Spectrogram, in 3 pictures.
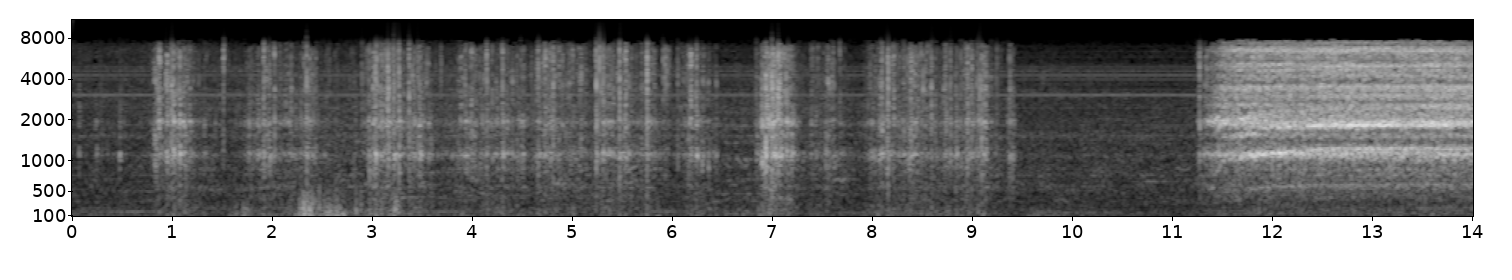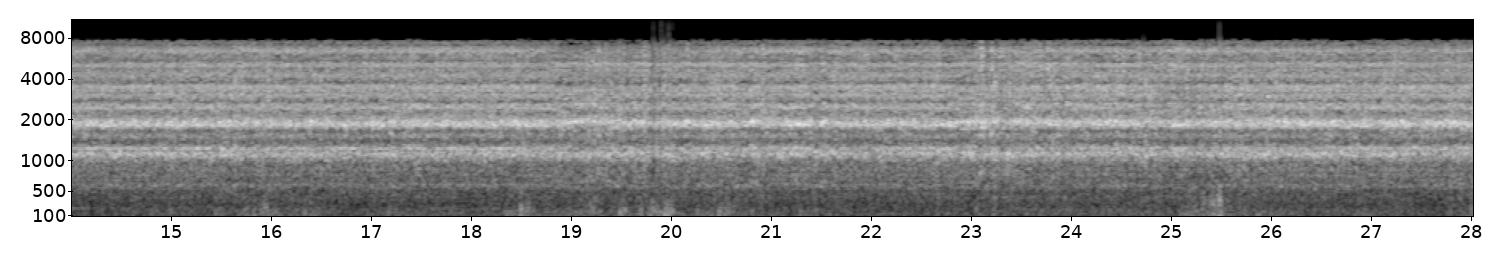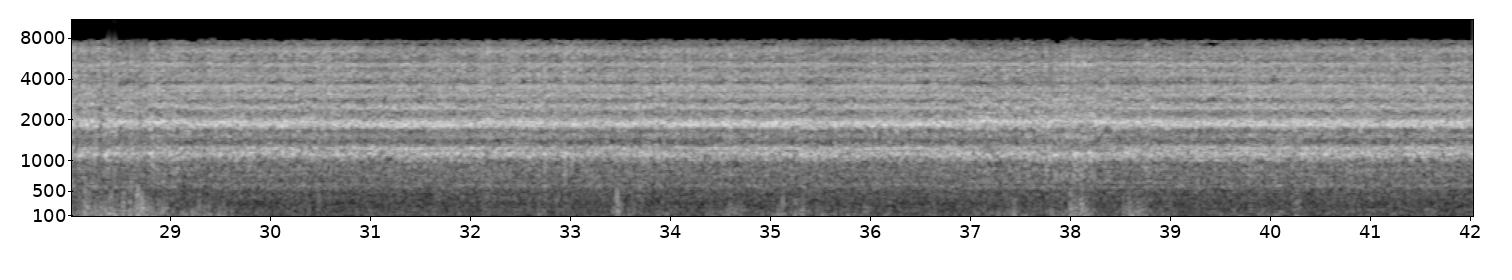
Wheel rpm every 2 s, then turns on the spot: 10, 10, 20, 30, 10, 30, 160, 160, 160, 160, 160, 160, 160, 160, 160, 160, 160, 160, 160, 160, 160.
0-10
